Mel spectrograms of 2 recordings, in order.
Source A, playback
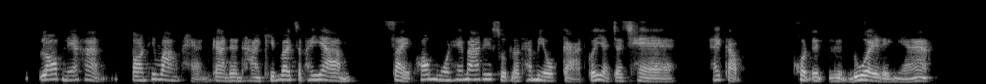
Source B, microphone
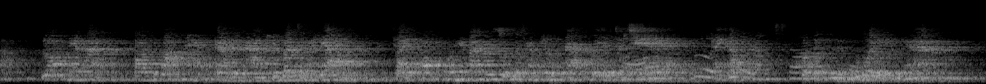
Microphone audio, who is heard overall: both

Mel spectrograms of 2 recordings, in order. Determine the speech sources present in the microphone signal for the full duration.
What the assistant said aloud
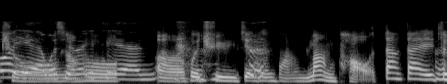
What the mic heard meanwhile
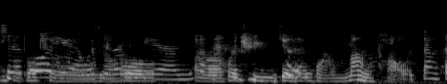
echo only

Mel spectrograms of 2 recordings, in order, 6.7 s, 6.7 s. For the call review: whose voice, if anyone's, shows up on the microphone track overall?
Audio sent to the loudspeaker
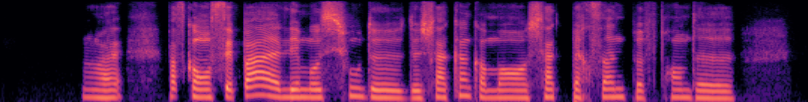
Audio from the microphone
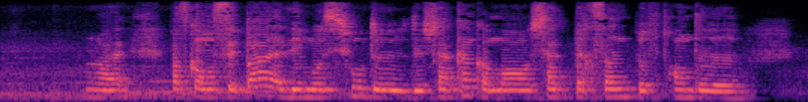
echo only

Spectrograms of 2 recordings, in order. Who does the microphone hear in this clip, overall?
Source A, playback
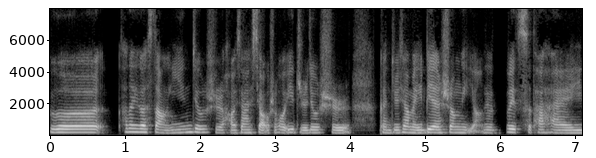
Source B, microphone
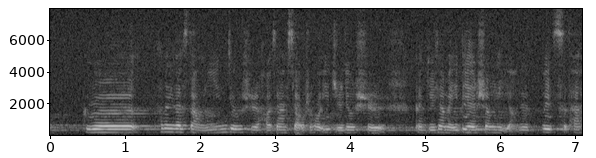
echo only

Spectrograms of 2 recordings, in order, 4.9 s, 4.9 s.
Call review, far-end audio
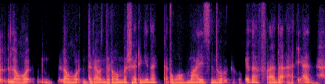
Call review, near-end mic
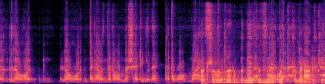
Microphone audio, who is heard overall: both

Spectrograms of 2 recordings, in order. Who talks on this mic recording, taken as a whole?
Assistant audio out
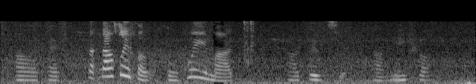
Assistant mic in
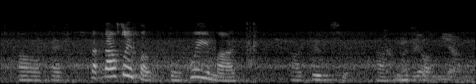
both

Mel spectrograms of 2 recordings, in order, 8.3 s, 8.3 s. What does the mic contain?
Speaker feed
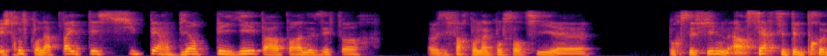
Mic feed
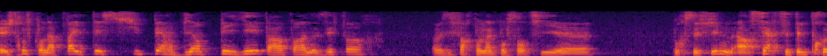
echo only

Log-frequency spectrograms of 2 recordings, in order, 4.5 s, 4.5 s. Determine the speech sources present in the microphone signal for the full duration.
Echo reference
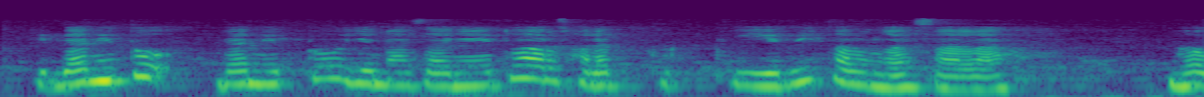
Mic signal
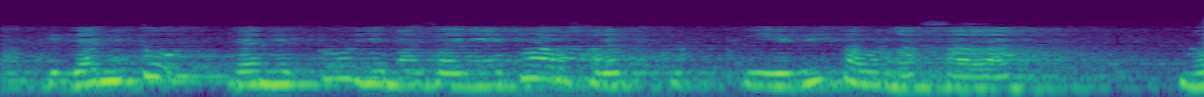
echo only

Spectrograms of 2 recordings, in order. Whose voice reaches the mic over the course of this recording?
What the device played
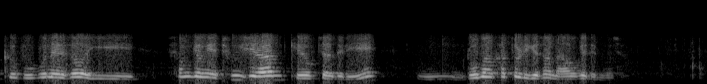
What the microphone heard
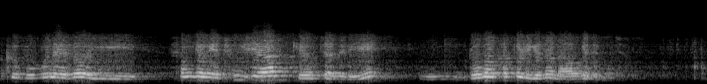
echo only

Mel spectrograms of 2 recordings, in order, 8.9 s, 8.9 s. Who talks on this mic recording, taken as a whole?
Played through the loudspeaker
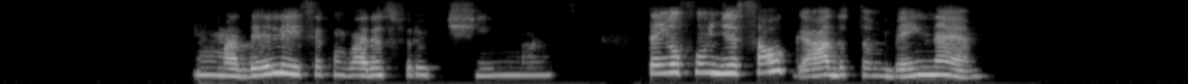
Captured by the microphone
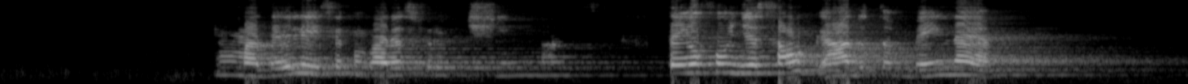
echo only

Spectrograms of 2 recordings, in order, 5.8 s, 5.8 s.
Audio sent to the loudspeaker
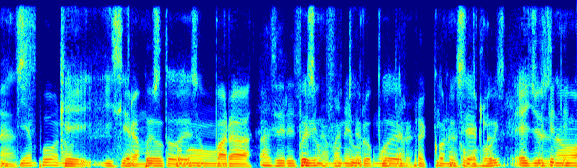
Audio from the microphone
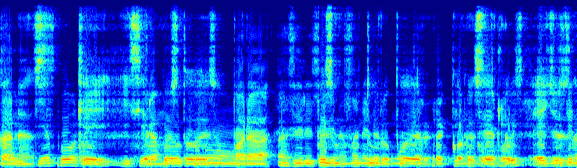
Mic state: echo only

